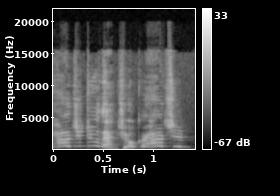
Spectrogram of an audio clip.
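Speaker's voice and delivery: put-on very high, girlish squeal; fawning models. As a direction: coo it high like starstruck models. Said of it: "Models are like".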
